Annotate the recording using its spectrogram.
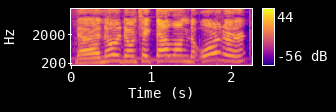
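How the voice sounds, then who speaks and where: A hoarse young woman chatting playfully in a parked car. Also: high voice, brisk. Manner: playful, laughing, churchy slang. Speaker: vlog co-host. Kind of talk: casual chat in a car. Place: parked car in a drive-thru line.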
